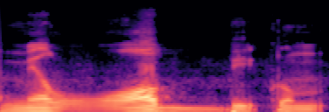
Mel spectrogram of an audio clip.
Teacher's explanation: نون ساکن کا یہاں ادغام ہے لیکن بلا غنہ ہے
